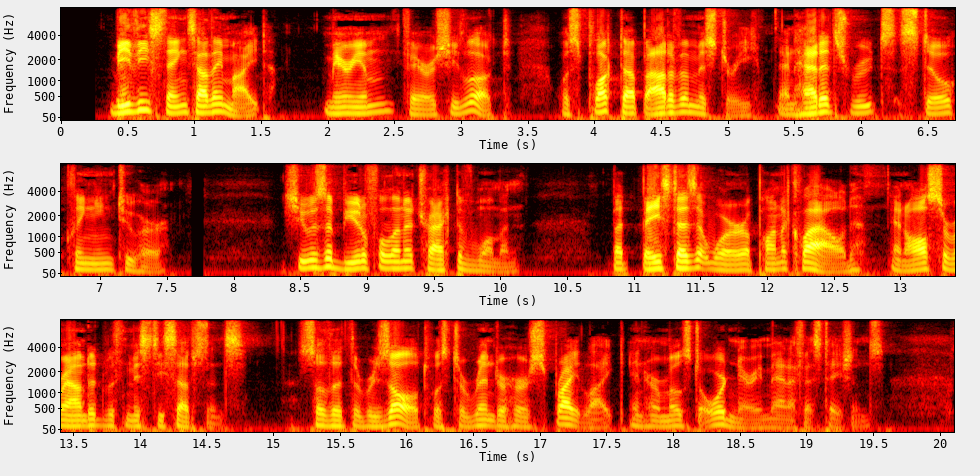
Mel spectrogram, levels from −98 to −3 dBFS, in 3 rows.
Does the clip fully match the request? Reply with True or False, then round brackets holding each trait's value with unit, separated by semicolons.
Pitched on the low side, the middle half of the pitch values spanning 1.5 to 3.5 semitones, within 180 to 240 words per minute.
False (120 Hz; 4.0 semitones; 185 wpm)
